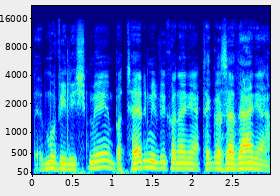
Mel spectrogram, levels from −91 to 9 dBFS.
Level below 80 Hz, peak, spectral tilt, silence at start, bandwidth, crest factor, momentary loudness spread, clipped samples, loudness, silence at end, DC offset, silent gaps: -54 dBFS; -8 dBFS; -6.5 dB/octave; 0 s; 16 kHz; 18 dB; 6 LU; under 0.1%; -26 LUFS; 0 s; under 0.1%; none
